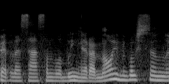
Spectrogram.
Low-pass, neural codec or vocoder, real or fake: 10.8 kHz; codec, 16 kHz in and 24 kHz out, 0.8 kbps, FocalCodec, streaming, 65536 codes; fake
